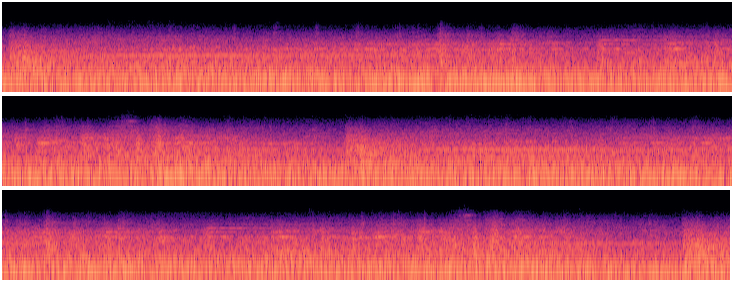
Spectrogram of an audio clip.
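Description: A power grinder whirs and grinds steadily against metal.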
